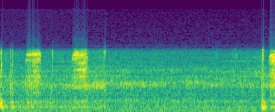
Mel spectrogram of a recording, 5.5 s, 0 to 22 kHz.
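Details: Owl on a live nest camera at 6:04 AM on 15 March 2014, getting leftovers; three short, harsh, breathy bursts, two close together early and one near the end, over a steady low hum.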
